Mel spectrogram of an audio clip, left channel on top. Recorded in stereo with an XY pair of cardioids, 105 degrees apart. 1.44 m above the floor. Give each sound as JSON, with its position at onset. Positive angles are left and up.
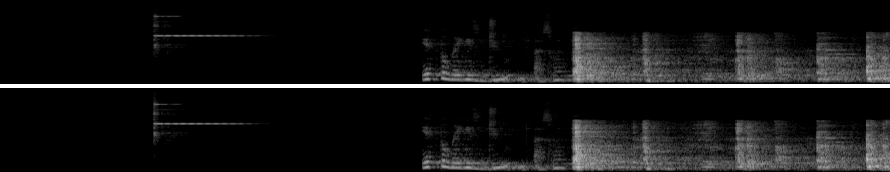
{"t": 1.5, "sound": "a bicycle bell", "azimuth_deg": -40, "distance_m": 7.0}
{"t": 4.2, "sound": "a woman speaking", "azimuth_deg": -10, "distance_m": 3.0}
{"t": 5.7, "sound": "a door slam", "azimuth_deg": -25, "distance_m": 5.5}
